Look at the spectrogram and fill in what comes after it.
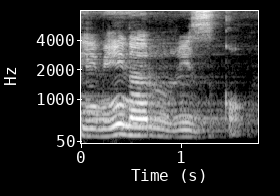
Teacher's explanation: من الرزق را کو باریک پڑھیں گے اور قاف یہ حروف مستعلیہ میں سے ہے، اور وقف کی صورت میں قاف حروف قلقلہ میں سے بھی ہو جائے گا، تو اس طرح سے پڑھیں گے.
